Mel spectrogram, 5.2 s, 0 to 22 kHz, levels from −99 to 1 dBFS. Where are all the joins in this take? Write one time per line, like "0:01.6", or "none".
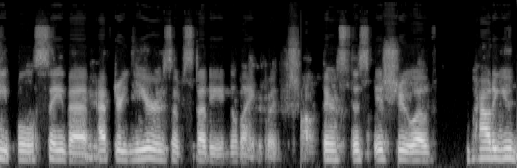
0:03.0

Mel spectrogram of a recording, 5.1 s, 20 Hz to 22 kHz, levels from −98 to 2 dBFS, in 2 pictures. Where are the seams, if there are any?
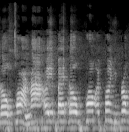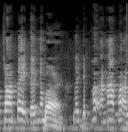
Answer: none

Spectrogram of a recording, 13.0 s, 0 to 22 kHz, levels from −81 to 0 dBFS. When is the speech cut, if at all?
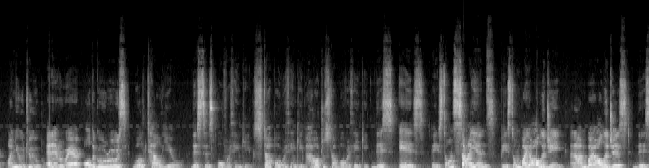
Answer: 0:07.3

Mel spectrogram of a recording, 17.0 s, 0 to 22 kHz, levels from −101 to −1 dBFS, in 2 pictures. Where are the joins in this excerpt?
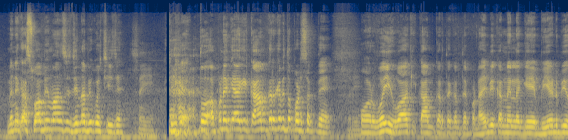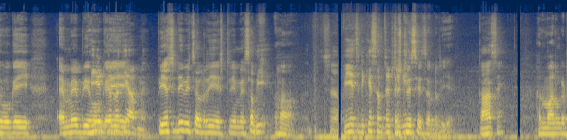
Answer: none

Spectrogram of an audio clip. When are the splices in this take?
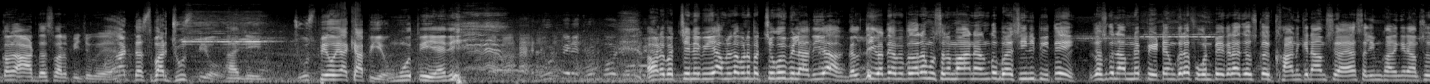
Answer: none

